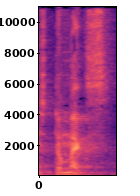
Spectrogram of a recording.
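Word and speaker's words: stomach: Last में कै की ध्वनि आ रही है तो आपको एस ऐड करना है। लास्ट में चै की ध्वनि आ रही थी, देखो आ तो सी एच ही रहा है यहां पर भी और यहां पर भी और यहां पर भी, लेकिन यहां पे चै की ध्वनि है, यहां पर कै और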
